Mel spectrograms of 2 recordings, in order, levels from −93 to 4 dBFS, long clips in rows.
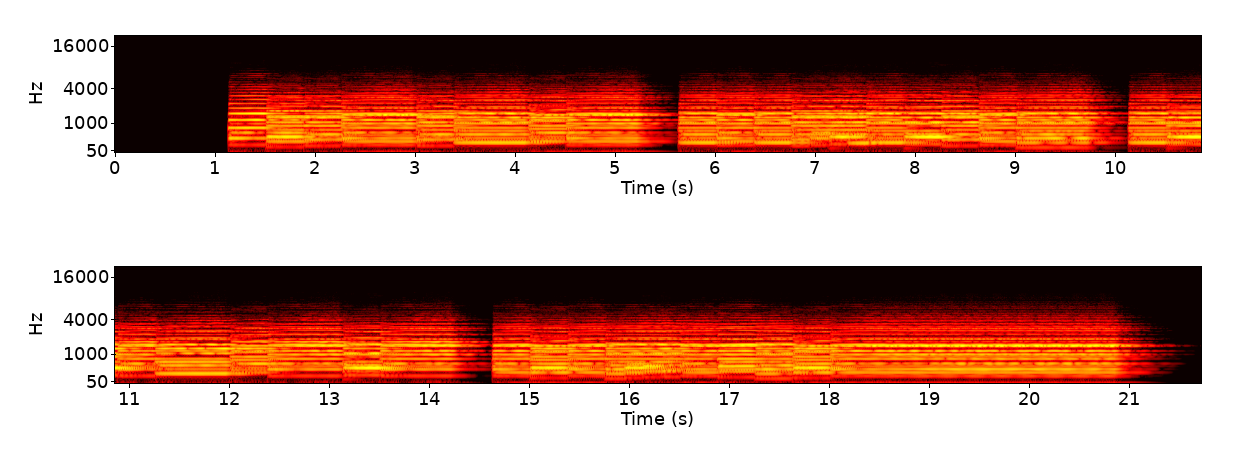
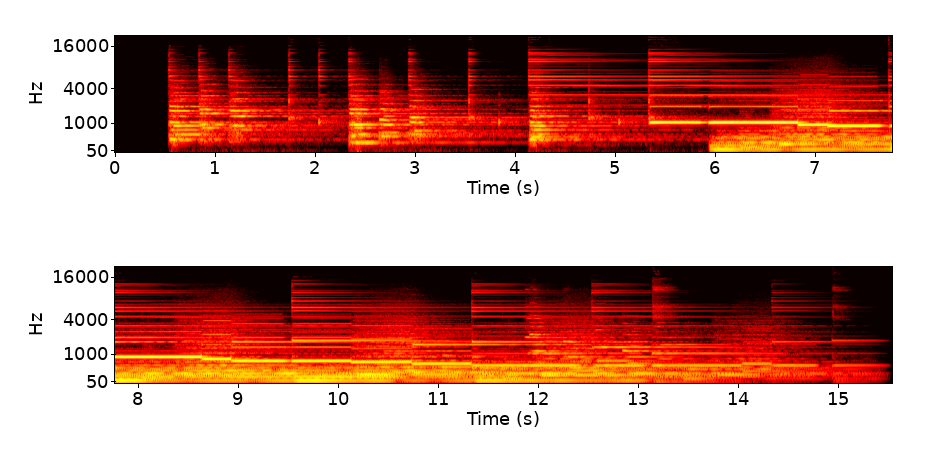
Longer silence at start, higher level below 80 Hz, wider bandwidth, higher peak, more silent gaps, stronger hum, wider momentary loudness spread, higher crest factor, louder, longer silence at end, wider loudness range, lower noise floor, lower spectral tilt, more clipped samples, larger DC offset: first, 1.1 s vs 0.55 s; second, -74 dBFS vs -44 dBFS; second, 7 kHz vs 14 kHz; about the same, -8 dBFS vs -8 dBFS; neither; neither; second, 5 LU vs 21 LU; about the same, 16 dB vs 14 dB; about the same, -23 LUFS vs -21 LUFS; first, 0.6 s vs 0.45 s; second, 3 LU vs 11 LU; first, -61 dBFS vs -48 dBFS; about the same, -4.5 dB/octave vs -5.5 dB/octave; neither; neither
